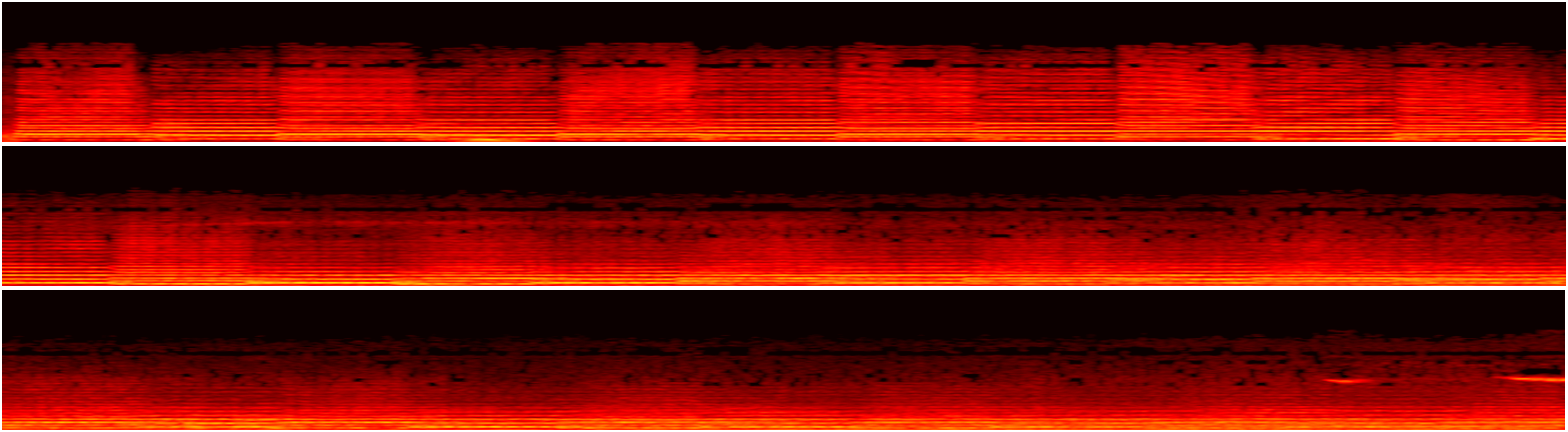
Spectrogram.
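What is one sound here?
A German fire truck's two-tone siren alternates between high and low notes.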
